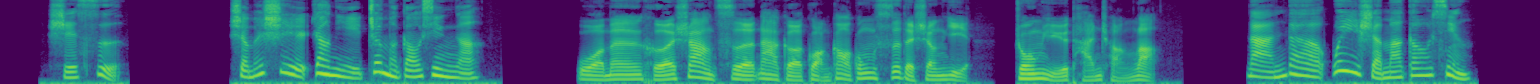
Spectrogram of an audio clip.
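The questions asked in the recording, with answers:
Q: 男的为什么高兴?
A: 和广告公司的生意谈成了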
